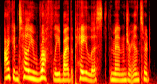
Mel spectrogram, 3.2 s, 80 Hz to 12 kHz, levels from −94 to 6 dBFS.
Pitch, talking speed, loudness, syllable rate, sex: 220 Hz, 230 wpm, -21 LUFS, 6.0 syllables/s, female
